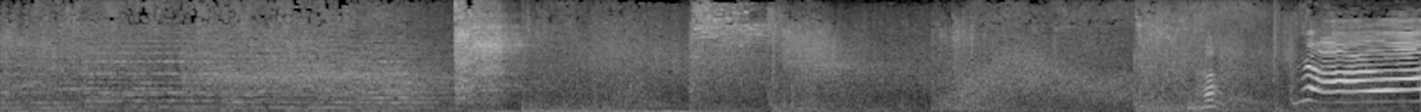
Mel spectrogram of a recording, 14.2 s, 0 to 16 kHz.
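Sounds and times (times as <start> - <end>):
crackling debris: 0.0 - 14.2
loud rumbling explosion sound effect: 4.7 - 13.2
speech: 12.0 - 12.3.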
